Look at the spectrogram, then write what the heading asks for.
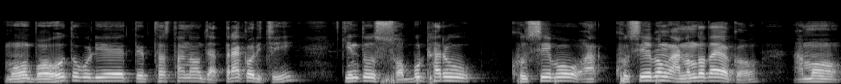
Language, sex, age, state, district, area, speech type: Odia, male, 60+, Odisha, Kandhamal, rural, spontaneous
